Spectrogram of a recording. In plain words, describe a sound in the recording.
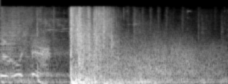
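A gunshot bangs loudly and echoes.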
